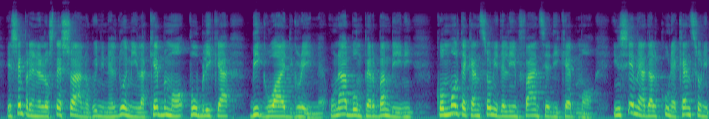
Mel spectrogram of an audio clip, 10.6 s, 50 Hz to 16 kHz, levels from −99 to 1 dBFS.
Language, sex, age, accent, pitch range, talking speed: Italian, male, 40-59, native, 140-180 Hz, 165 wpm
